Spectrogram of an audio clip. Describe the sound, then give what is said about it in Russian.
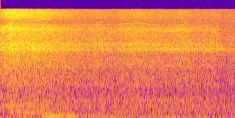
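A deep breath drawn in during a guided relaxation exercise: a long, soft, steady airy hiss of inhaled air with no talk over it. “Нам хочется сразу расслабить плечи, да, немножечко улыбнуться, вдохнуть полной грудью, может быть, даже животом. Давайте вдохнем.”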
